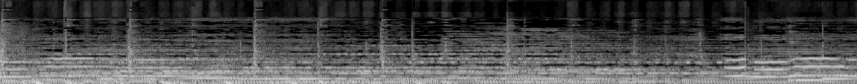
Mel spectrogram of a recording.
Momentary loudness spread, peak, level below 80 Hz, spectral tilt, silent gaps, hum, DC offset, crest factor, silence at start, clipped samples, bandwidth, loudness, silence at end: 6 LU; -2 dBFS; -24 dBFS; -6.5 dB/octave; none; none; under 0.1%; 14 dB; 0 s; under 0.1%; over 20 kHz; -17 LUFS; 0 s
